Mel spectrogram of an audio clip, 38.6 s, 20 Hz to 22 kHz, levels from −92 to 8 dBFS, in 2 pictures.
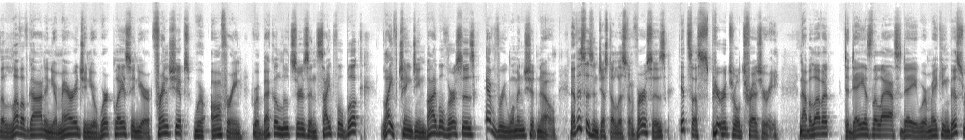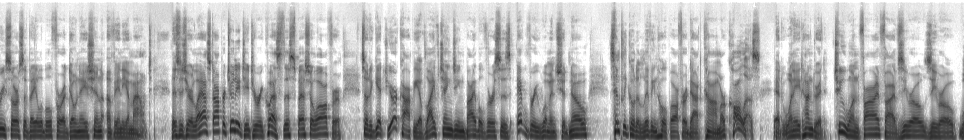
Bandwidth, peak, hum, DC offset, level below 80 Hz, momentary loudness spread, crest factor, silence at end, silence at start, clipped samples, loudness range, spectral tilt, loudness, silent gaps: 17 kHz; 0 dBFS; none; 0.4%; -34 dBFS; 5 LU; 12 dB; 0 s; 0 s; under 0.1%; 2 LU; -6 dB/octave; -13 LUFS; none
